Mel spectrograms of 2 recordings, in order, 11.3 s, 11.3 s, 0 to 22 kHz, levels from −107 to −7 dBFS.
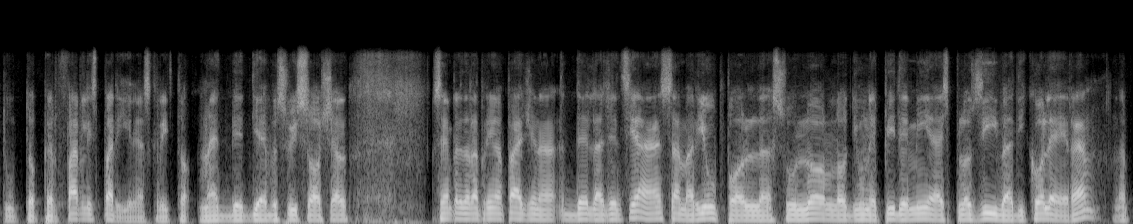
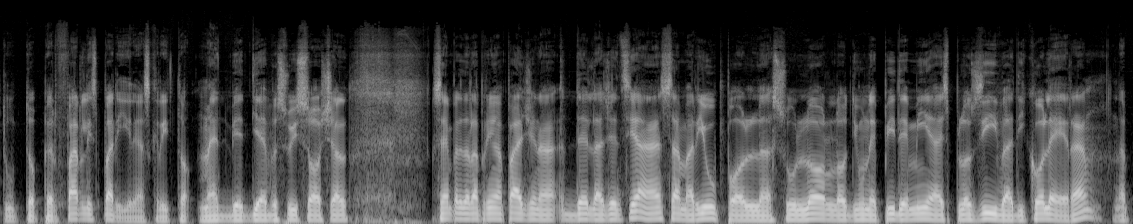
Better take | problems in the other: second | garbled, watery; badly; nothing above 8 kHz

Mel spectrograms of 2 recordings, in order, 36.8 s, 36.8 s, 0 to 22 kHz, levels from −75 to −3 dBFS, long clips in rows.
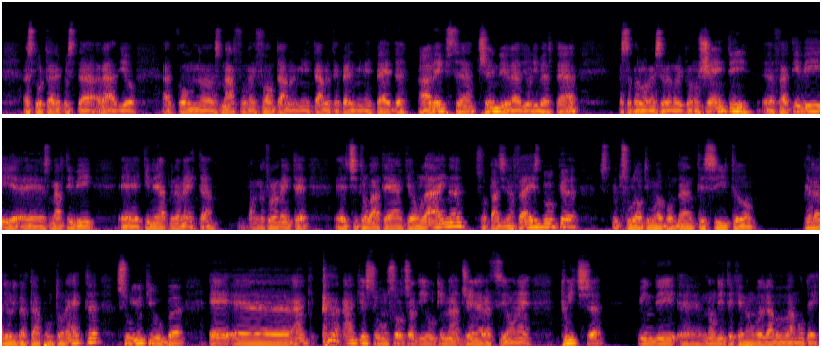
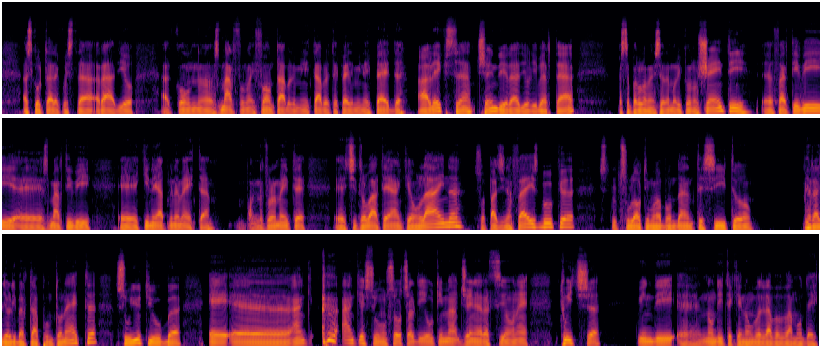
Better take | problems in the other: second | room echo; very slight; dies away in 0.1 s // off-mic speech; far

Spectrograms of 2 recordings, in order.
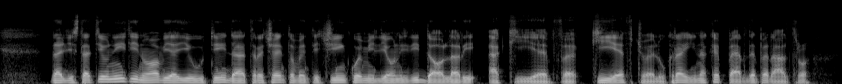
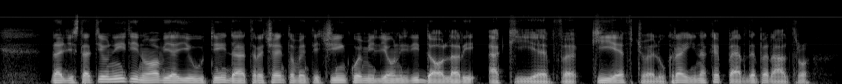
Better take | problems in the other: first | high-pitched whine; faint; throughout; 9.5 kHz, 30 dB below the speech

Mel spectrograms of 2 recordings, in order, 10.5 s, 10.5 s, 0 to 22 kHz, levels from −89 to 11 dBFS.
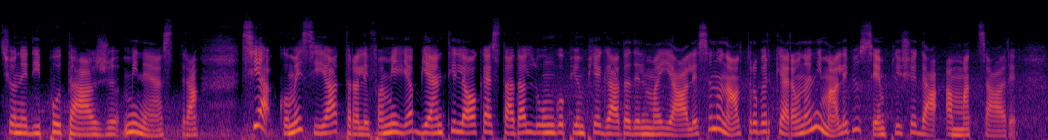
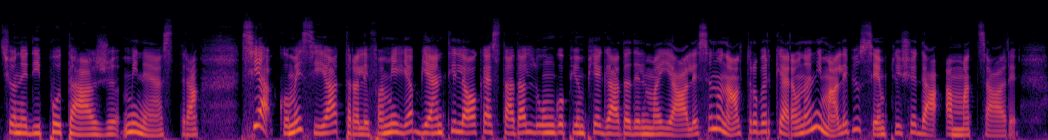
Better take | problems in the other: second | rain or running water; faint; throughout; 25 dB below the speech

